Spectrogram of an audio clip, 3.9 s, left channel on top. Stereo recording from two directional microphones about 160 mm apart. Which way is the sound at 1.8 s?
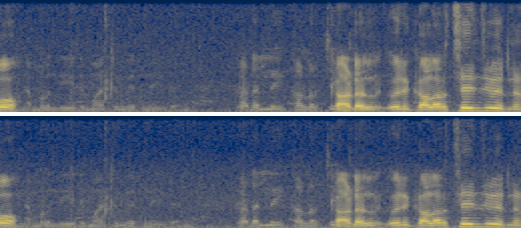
90° left.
